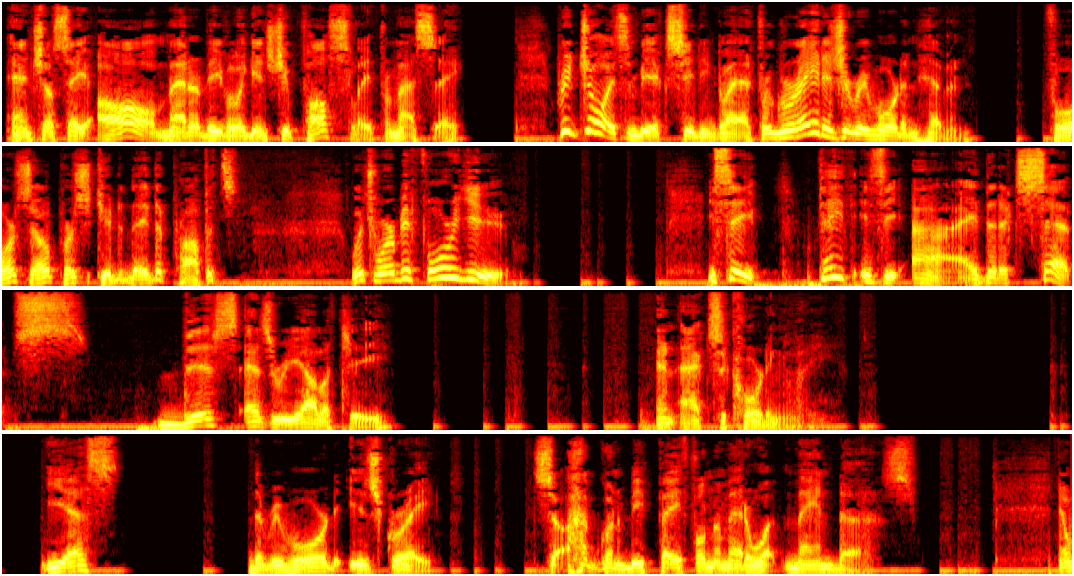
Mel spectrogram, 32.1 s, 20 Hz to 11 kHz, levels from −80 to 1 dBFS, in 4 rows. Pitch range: 115-125 Hz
